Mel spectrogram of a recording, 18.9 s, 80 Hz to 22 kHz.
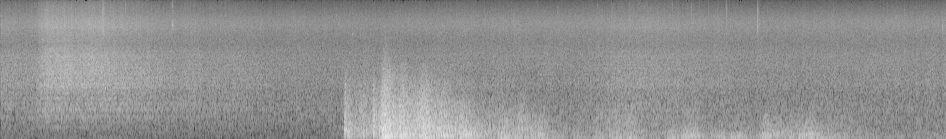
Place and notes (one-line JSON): {"title": "Rende 2nd Rd., Bade Dist. - Thunderstorms", "date": "2017-08-27 17:53:00", "description": "Thunderstorms, wind, rain, Zoom H2n MS+XY", "latitude": "24.94", "longitude": "121.29", "altitude": "141", "timezone": "Asia/Taipei"}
